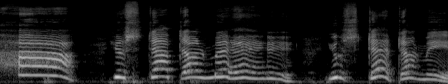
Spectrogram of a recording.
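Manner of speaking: very high, loud, screaming grass voice. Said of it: "the grass is not gonna start screaming at you, being like".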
